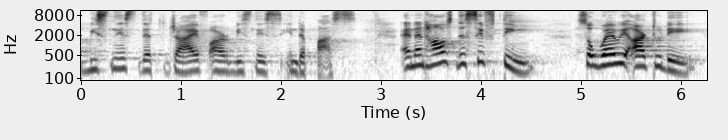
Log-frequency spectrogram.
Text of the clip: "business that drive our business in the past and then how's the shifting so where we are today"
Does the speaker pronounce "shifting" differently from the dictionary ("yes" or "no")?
yes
